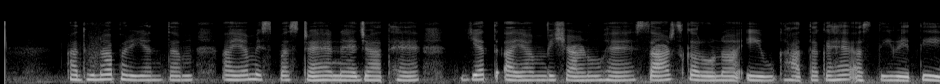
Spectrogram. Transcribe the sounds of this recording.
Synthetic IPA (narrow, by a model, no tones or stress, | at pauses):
ɐd̪ʱʊnaːpɐɾjənt̪əmɐjɐmɪspəsʈɦɛnɛːd͡ʒaːt̪ɦɛː | jɐt̪ɐjɐmʋɪʃaːɽ̃ũɦɛsaːɾskoɾoːnaːʔeːʋɡʱaːt̪əkɦɛʔɐst̪iʋeːt̪iː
